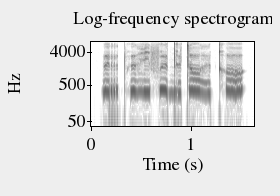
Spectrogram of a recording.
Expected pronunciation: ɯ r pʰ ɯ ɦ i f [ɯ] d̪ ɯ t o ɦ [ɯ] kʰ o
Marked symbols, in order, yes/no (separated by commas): yes, yes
